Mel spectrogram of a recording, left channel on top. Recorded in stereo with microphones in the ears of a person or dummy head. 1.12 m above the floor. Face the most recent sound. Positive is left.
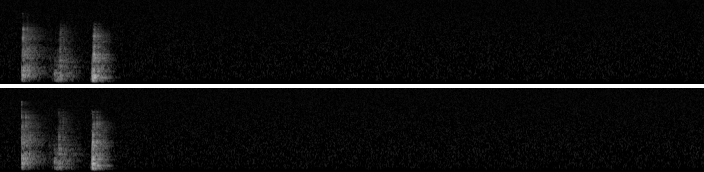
turn(degrees=-65)  # may be behind; listen again after turning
